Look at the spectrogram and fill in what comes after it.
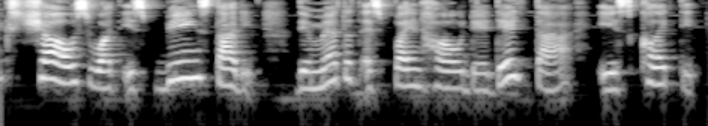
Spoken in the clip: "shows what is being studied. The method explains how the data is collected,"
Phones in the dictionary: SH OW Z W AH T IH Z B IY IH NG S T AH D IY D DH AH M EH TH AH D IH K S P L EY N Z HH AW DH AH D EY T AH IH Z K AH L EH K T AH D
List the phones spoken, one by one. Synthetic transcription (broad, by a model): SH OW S W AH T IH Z B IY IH NG S T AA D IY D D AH M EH T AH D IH K S P L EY N HH AW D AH D EY T AH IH S K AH L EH K T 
